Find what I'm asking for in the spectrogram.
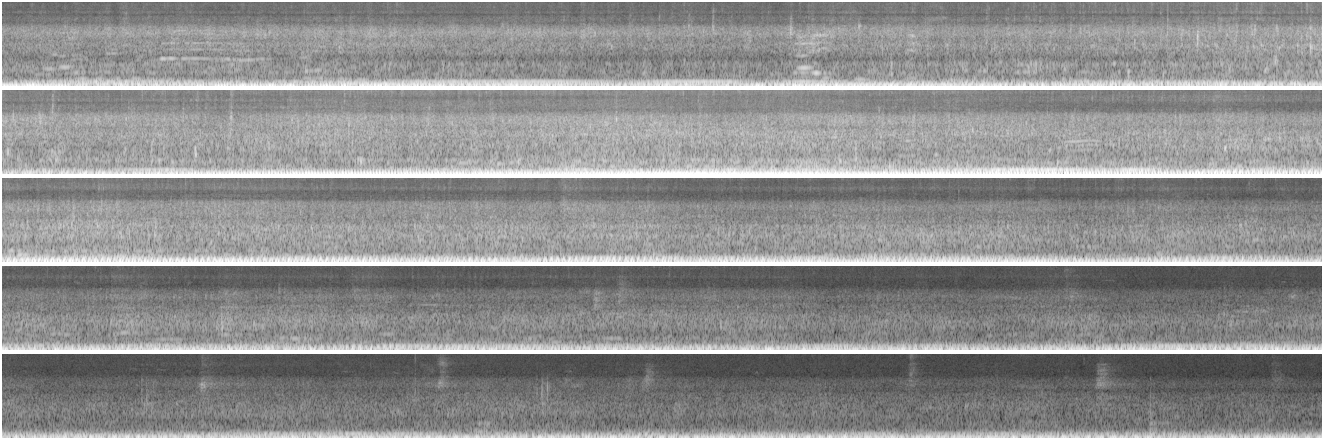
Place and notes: bootjes komen uit het tunneltje
little boat coming out the tunnel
